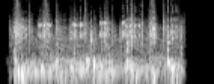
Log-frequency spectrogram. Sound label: arthopoid greetings; Stellaris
